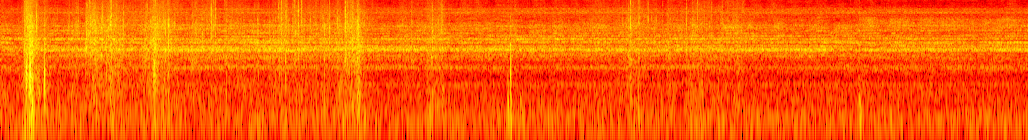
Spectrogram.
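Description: Hose-fed gas torch running steadily as it lights a wood fire without firelighters. A few sharp knocks in the first few seconds, wood pieces landing on the pile.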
